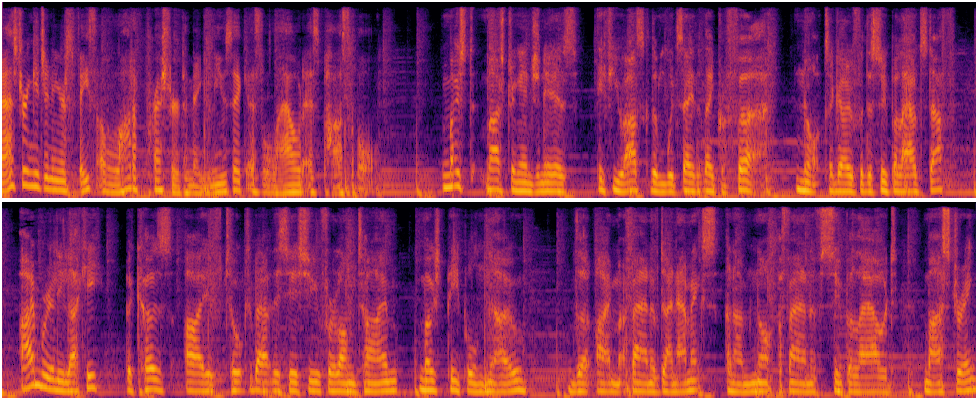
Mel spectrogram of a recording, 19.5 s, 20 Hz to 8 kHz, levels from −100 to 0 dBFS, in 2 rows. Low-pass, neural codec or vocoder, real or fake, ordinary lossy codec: 7.2 kHz; vocoder, 44.1 kHz, 128 mel bands, Pupu-Vocoder; fake; MP3, 64 kbps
